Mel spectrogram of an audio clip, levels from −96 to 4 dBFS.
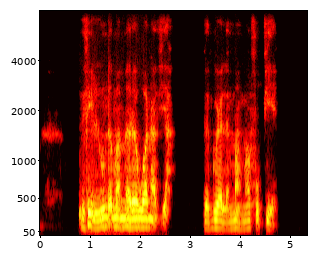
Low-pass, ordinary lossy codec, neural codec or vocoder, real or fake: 7.2 kHz; Opus, 24 kbps; codec, 16 kHz, 8 kbps, FreqCodec, larger model; fake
